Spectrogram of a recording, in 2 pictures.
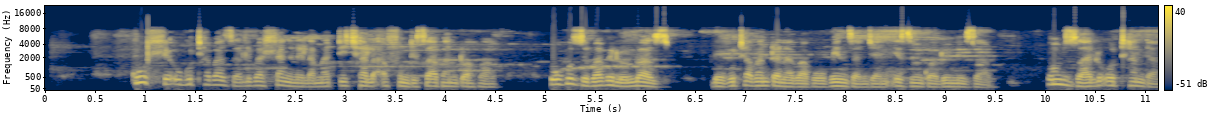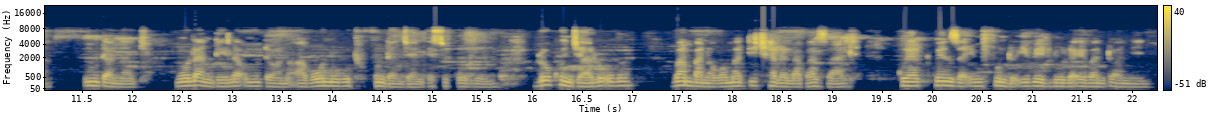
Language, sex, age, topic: North Ndebele, male, 36-49, education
